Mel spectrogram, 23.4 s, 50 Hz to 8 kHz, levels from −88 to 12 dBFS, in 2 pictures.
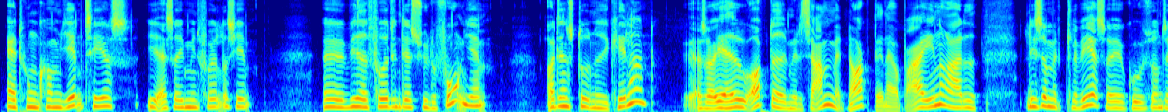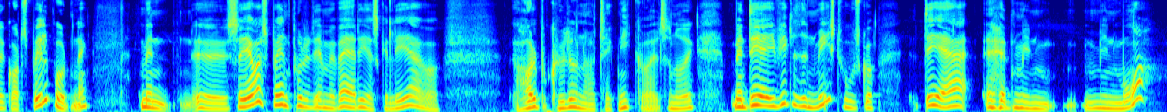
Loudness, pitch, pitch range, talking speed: -19 LUFS, 190 Hz, 170-220 Hz, 240 wpm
